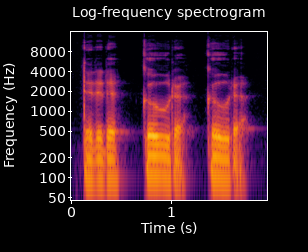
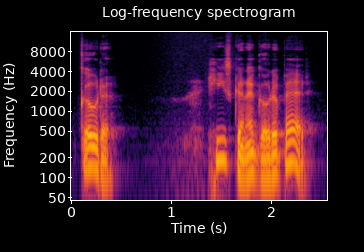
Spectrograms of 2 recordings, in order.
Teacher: When I say go to bed, the pronunciation changes. The T is a fast D.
